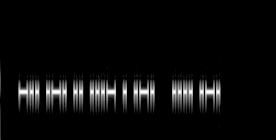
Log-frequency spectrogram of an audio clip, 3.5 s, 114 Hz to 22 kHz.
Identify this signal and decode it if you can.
Morse code, heard as a keyed tone, about 34 wpm, 700 Hz. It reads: DRIVER HR
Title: Speed-Racing Common QSO Phrases - 35wpm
